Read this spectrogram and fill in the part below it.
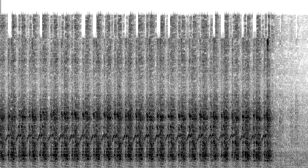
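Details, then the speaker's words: Truck refrigeration unit that won't start after battery charged, alarms cleared and fuel primed with the primer function: steady starter churn about four compression beats a second, never firing; cranks but no start, left for mechanic. "So let's see what happens when she tries to crank up, tries to start. Come on, baby, you can do it. I have primed."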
